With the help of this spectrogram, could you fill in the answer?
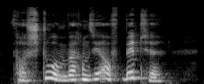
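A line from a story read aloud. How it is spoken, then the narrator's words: Exclaimed. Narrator (German): rief aus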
